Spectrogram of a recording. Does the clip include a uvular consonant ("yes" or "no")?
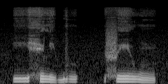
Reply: no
